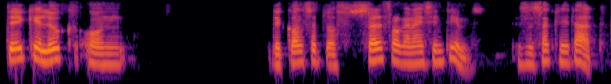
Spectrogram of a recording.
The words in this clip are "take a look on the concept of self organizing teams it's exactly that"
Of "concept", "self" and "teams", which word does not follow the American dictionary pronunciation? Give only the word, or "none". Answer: teams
